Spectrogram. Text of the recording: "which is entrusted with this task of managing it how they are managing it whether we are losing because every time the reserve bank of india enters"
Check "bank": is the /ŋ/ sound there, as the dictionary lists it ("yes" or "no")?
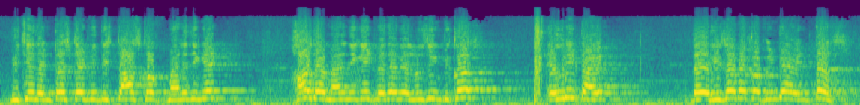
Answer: no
